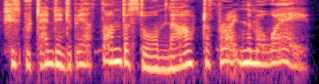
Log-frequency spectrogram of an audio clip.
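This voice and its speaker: An eager young boy from a children's adventure book, read by a woman. He speaks in a hushed, conspiratorial way with lively inflection, recorded dry. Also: low voice, moderate pace, slightly rough, dry recording. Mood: amused whisper.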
